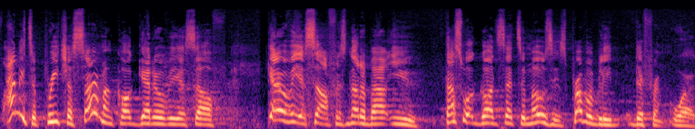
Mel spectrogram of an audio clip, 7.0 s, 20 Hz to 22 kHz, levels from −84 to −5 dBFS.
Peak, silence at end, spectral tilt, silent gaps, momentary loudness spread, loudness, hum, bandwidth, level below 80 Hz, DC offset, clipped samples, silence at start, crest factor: -4 dBFS; 0 s; -5 dB/octave; none; 5 LU; -19 LUFS; none; 17 kHz; -56 dBFS; under 0.1%; under 0.1%; 0 s; 14 dB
